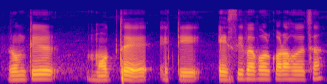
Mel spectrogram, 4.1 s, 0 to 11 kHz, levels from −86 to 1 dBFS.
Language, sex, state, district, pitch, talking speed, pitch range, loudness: Bengali, male, West Bengal, Cooch Behar, 140 Hz, 100 wpm, 130-145 Hz, -17 LUFS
